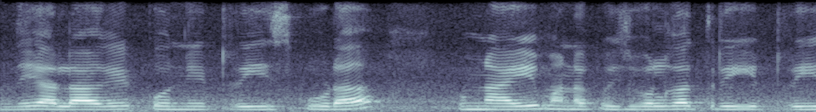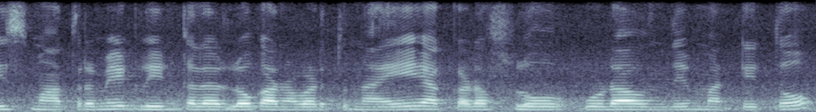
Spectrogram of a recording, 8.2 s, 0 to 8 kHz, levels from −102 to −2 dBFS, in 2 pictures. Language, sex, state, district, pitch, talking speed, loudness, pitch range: Telugu, female, Telangana, Hyderabad, 215 Hz, 145 wpm, -18 LUFS, 210-220 Hz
